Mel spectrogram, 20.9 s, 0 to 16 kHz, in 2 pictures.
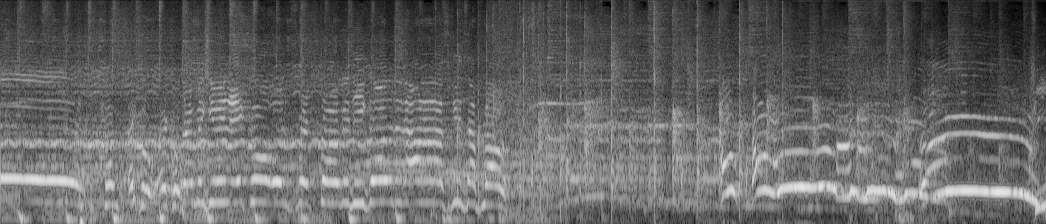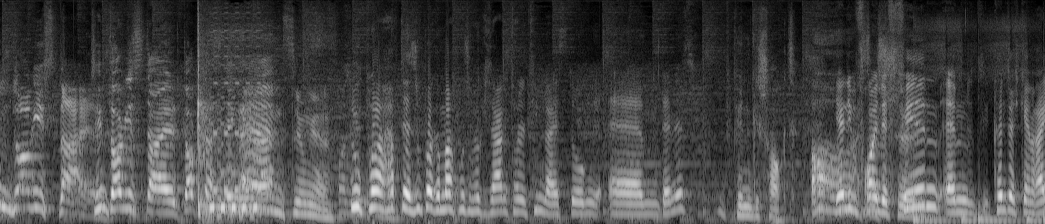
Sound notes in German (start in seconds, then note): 5.2 Jubel, Applaus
